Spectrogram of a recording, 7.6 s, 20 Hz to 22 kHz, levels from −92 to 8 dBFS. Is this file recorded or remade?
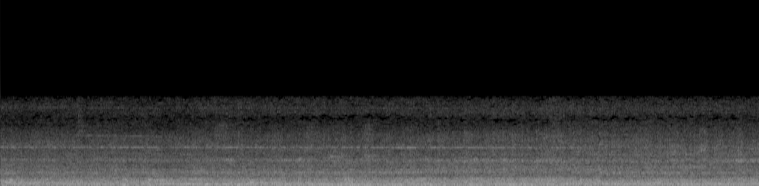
recorded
